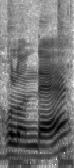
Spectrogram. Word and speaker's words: Hollandais: I've just been You said embarrassing Hollandis. myself the whole time. The French word is Hollandais, but people call it Hollandis.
